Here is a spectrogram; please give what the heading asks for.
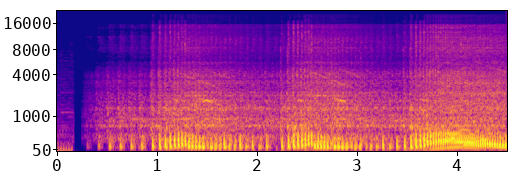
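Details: TVS Apache RTR 200 4V (197.75 cc single, oil-cooled) after silencer welding and internal pipe rebuild, sensor refitted: fires up and revs in blips, exhaust note rising and falling cleanly with no rattle or blowing from the silencer; silencer noise fixed.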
